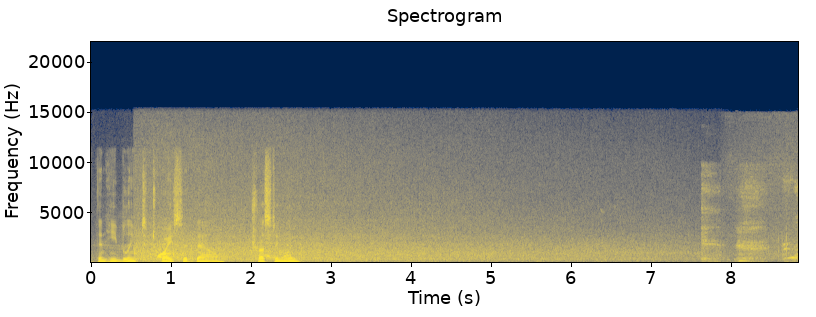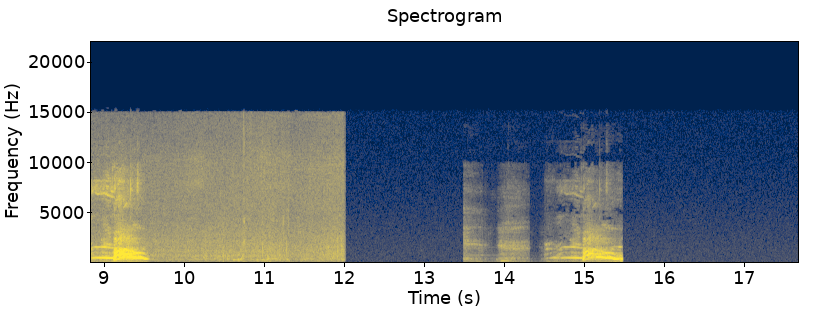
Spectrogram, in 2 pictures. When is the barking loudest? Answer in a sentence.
The volume of the barking peaks at 9 seconds.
